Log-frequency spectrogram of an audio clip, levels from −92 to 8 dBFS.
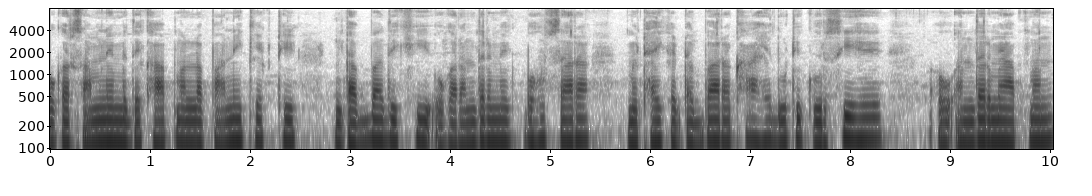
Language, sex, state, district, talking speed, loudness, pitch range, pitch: Chhattisgarhi, male, Chhattisgarh, Raigarh, 205 wpm, -17 LUFS, 115-125 Hz, 120 Hz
